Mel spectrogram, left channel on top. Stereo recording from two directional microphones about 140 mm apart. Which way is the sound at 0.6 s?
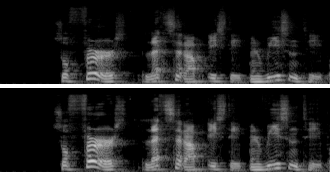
15° right (ahead or behind).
